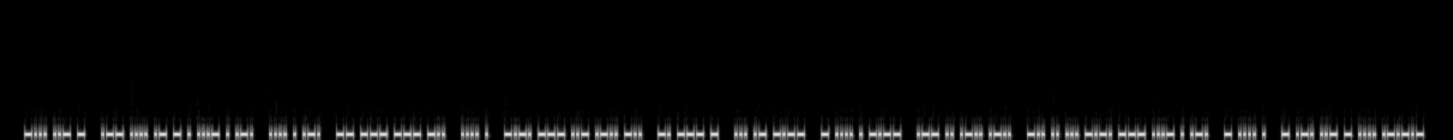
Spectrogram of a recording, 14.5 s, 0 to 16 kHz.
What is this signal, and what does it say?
Morse code, heard as a keyed tone, about 50 wpm, 700 Hz. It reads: BUT WHATEVER HER MOOD HE COULD NOT SAY THEY WILL DISCOVER THE TRUTH.
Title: Sentences from Top 1100 Words 50wpm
